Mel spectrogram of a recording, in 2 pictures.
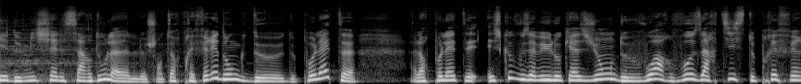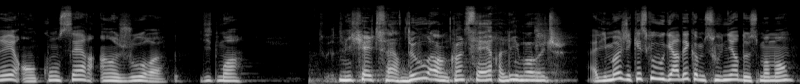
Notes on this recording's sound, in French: Une émission réalisée avec les résident·es de l’Ehpad de Chateauponsac, en Haute-Vienne, enregistrée en public. Au sein de la résidence.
